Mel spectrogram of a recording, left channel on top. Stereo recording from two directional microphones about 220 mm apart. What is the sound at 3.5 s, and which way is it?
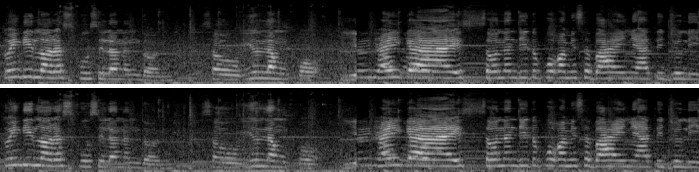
A woman's voice, 10° left (ahead or behind).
